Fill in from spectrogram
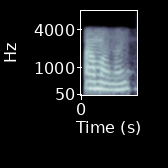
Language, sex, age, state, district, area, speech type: Tamil, female, 18-30, Tamil Nadu, Thanjavur, urban, conversation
